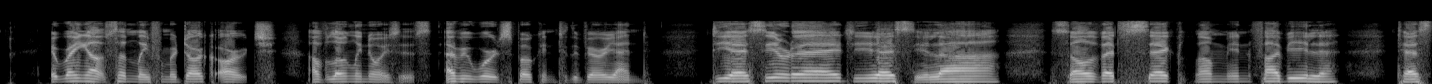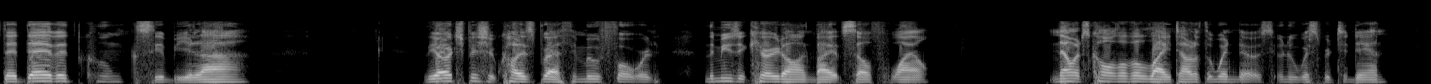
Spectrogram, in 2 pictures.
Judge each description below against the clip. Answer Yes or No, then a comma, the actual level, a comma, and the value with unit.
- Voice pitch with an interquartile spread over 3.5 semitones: No, average, 2.9 semitones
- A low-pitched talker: Yes, low, 125 Hz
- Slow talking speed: Yes, slow, 125 wpm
